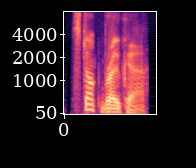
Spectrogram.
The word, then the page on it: stockbroker: British English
